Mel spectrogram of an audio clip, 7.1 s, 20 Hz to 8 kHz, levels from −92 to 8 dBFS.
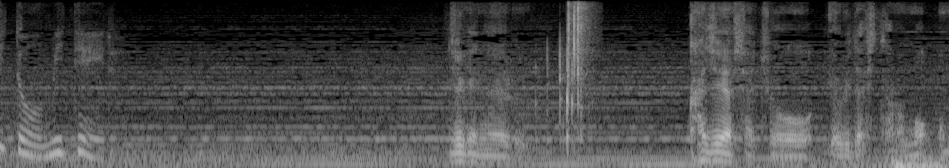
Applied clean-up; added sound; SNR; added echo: none; Crushing; -3 dB; none.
